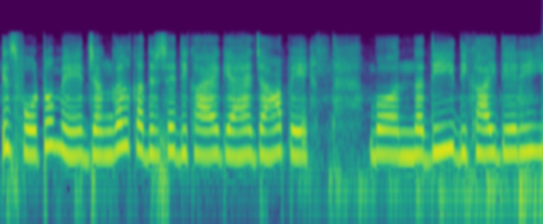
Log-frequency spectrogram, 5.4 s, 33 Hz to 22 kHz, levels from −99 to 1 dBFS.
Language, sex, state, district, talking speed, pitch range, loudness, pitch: Hindi, female, Jharkhand, Garhwa, 175 wpm, 255-280 Hz, -14 LUFS, 260 Hz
